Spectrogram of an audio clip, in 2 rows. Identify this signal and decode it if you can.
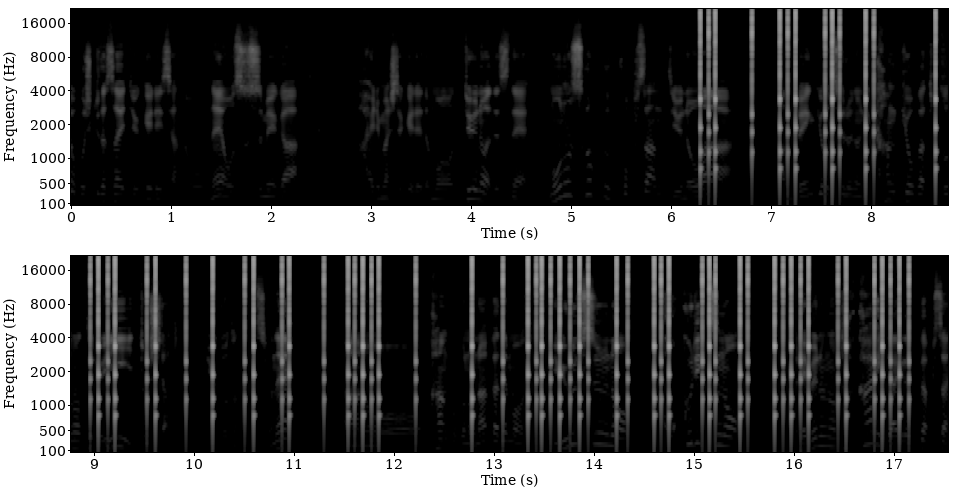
Morse code, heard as a telegraph sounder, hand-sent with a straight key, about 15 wpm, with speech in Japanese. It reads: ARE YOU THERE?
